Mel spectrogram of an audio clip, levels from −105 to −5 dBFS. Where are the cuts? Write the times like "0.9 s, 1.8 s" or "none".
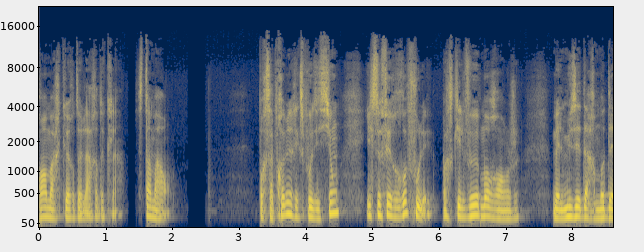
1.4 s, 6.6 s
